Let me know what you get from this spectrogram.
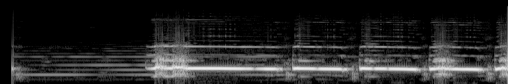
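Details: A dog howling along with a siren: a steady faint tone first, then loud pulsed wailing bursts over a sustained mid-pitched tone, repeating several times a few seconds apart.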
